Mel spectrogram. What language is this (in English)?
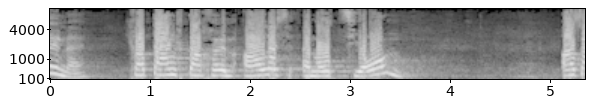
Swiss German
